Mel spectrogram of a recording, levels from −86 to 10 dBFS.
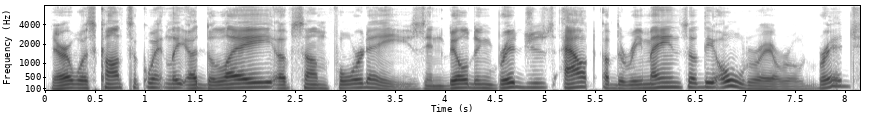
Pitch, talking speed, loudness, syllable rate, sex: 130 Hz, 155 wpm, -20 LUFS, 3.9 syllables/s, male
